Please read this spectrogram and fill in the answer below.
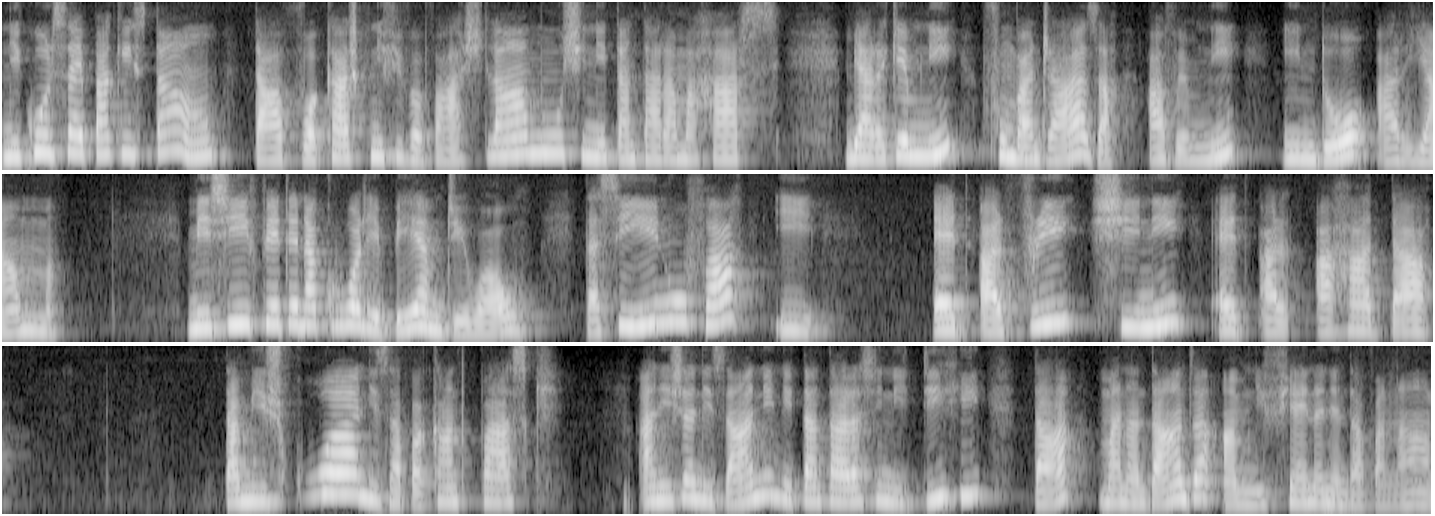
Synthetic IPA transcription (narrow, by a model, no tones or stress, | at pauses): nikulusajpakist̪ɑ̃ad̪̥avuakaʃkinifivavaʃilamuʃinit̪ant̪aɾəmahaɾisi̥ | miaɾakamini | fumbaɳɖ͡ʐazə | avaminiː | nd̪oaɾiammə | misifet̪enəkurualebeamiɳɖ͡ʐewaw | d̪̥asiinufa | i | ed̪alfriʃini | ɛd̪alaɦad̪a | d̪̥amizu̥kuənizavakant̪u̥pasi̥ki̥ | aniʃanizaninit̪ant̪aɾəʃinid̪iɦi | d̪̥amanand̪and͡zəʔaminifjajnənand̪avananu̥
